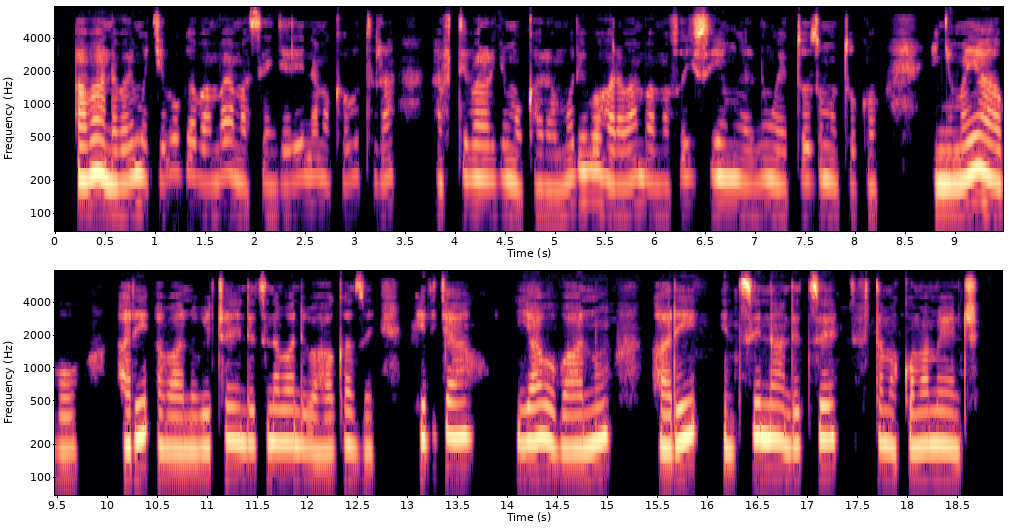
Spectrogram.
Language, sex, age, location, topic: Kinyarwanda, female, 18-24, Huye, health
